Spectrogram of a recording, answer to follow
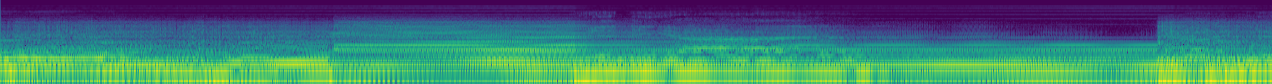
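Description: Distorted electric guitar playing sustained lead notes with upward string bends, ringing into a held chord that gives way to a new one near the end.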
